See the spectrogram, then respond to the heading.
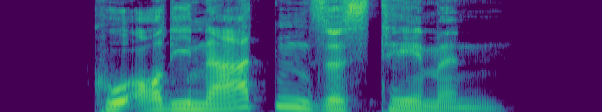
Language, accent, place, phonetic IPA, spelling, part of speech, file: German, Germany, Berlin, [koʔɔʁdiˈnaːtn̩zʏsˌteːmən], Koordinatensystemen, noun, De-Koordinatensystemen.ogg
- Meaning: dative plural of Koordinatensystem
